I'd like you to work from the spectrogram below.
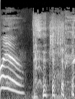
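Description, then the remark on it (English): A person mimics a cat's drawn-out, falling yowl for about half a second, like a cat fight cry, as a call-out sound for SB Nation's Big Cat Country, then someone immediately starts talking. “You cat fighting now? That was my Big Cat Country sound, my call out.”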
